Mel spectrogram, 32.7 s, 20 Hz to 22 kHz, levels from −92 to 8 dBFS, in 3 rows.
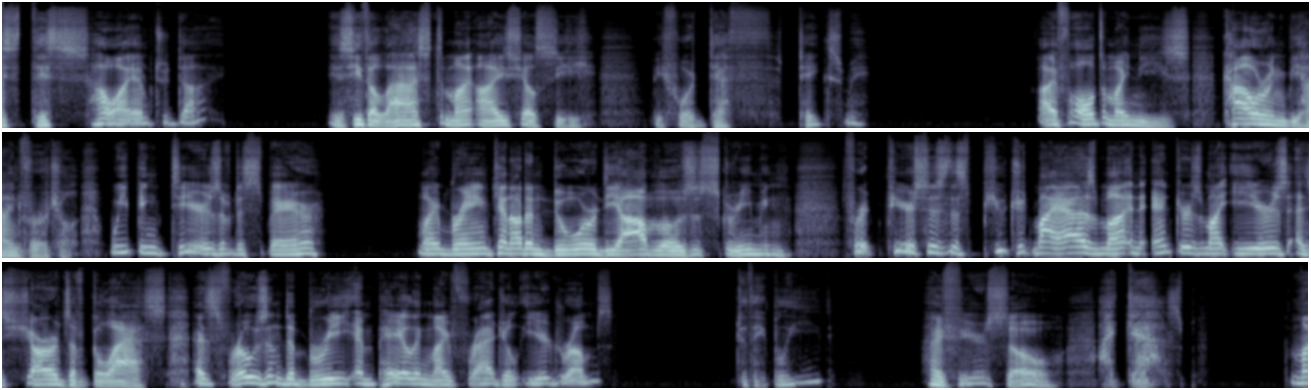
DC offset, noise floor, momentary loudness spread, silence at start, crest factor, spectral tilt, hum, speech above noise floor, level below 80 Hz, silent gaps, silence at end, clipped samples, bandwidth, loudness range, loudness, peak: under 0.1%; -84 dBFS; 16 LU; 0 s; 16 dB; -6 dB/octave; none; 65 dB; -64 dBFS; none; 0 s; under 0.1%; 18.5 kHz; 11 LU; -19 LUFS; -2 dBFS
